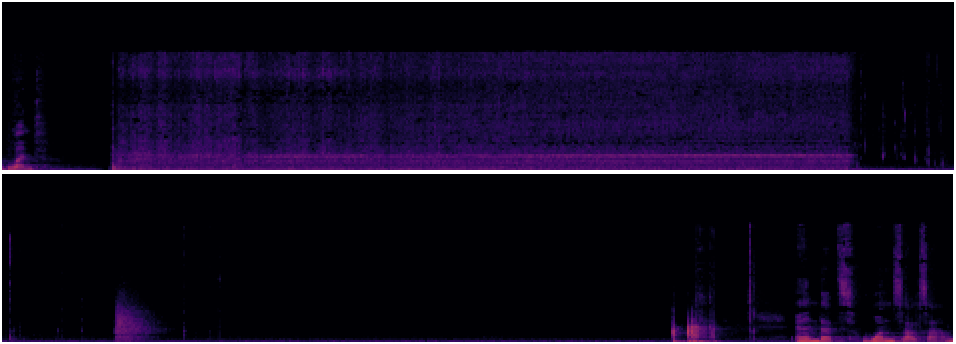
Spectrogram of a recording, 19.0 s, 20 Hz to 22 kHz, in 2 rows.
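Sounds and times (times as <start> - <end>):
blender motor whining: 1.1 - 8.6.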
